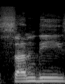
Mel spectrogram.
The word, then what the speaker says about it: Sunday: name correctly is it Sunday Sunday how do we say how do we pronounce it you guys you guys hit it right the first time so pronounce this day of the week which makes it really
